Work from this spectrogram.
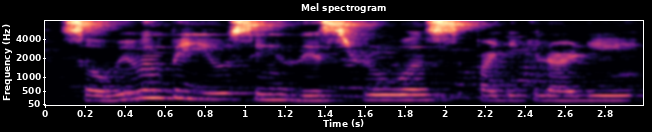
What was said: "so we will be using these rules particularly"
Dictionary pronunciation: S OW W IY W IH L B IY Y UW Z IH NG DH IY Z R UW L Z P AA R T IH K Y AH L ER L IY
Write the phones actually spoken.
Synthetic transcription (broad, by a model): S OW W IY W IH L B IY Y UW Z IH NG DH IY S R UW L S P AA R T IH K Y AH L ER L IY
